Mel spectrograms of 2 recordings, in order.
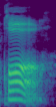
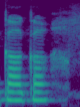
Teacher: قاف کی جو آواز ہے وہ حلق سے نکلے گی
